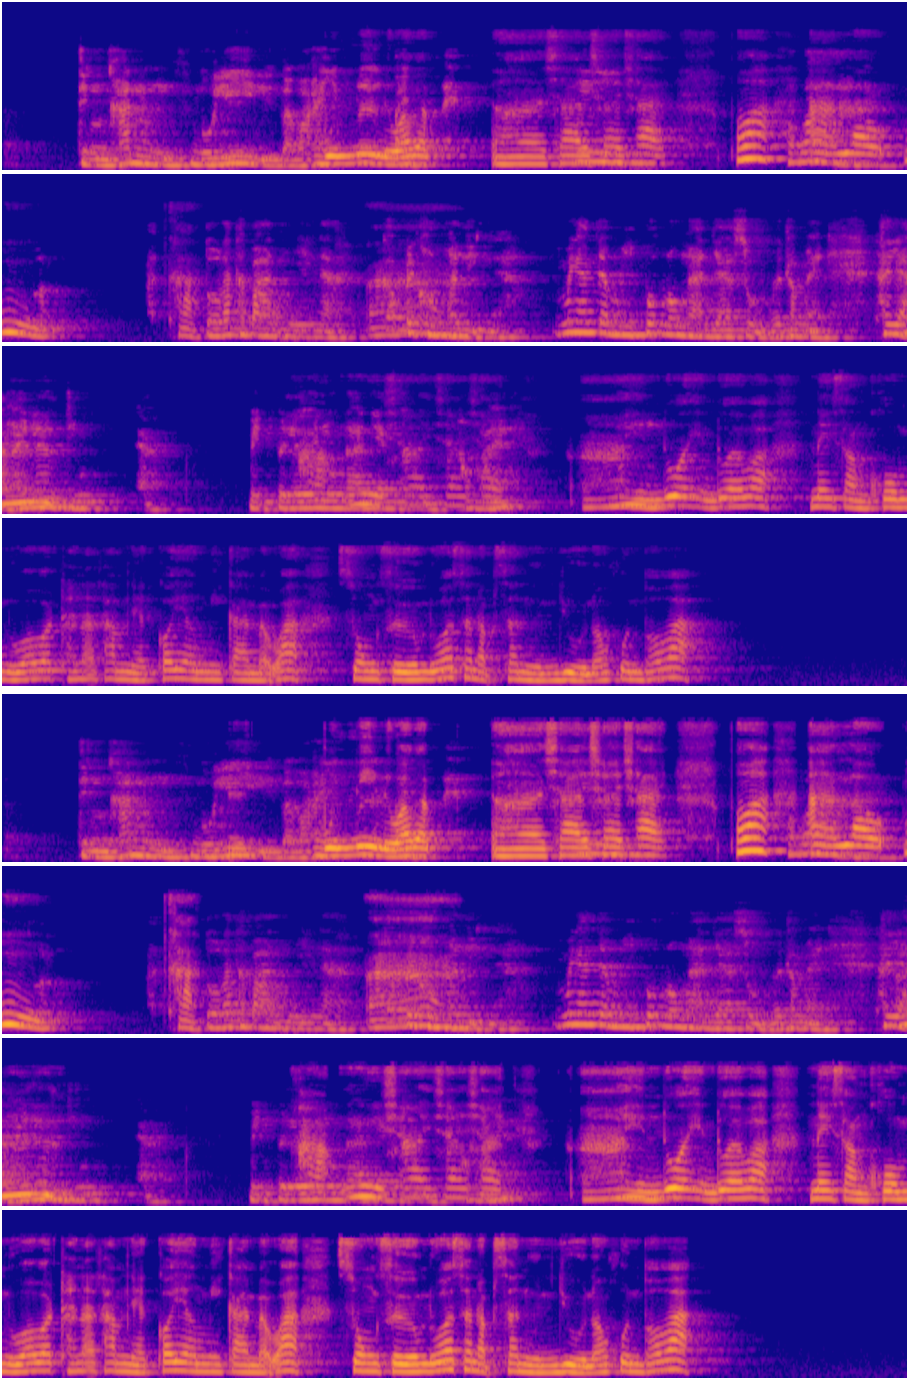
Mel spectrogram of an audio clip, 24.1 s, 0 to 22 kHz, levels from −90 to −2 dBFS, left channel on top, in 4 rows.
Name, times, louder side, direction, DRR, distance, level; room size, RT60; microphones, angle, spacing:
voice 1, 0.5-3.0 3.8-4.3 5.2-5.8 6.2-6.3 7.4-12.7 13.0-13.1 13.7-15.5 16.1-16.6, left 1 dB, 45° left, 1.5 m, -37 dB
voice 2, 2.1-2.9 3.3-6.4 7.1-7.4 8.5-9.1 12.0-12.5 14.0-15.4 15.9-22.7, right 5 dB, 55° right, 0.4 m, -30 dB
16.0 x 8.8 x 2.7 m
head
